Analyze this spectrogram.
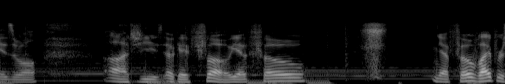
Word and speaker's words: faux: Is it faux? As in like fake? Is that how you pronounce it? Am I pronouncing it correctly? I think I am. Let's see. Foe. Oh yeah, it is faux.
